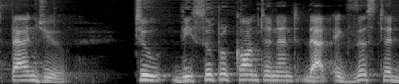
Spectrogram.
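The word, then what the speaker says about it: Pangaea: been fewer predators geologists apply the term Pangia from the Greek words meaning all Earth and usually pronounced as pangu to the supercontinent that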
